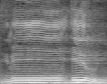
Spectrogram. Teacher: ra jika berhubungan dengan kasrah dibaca tipis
